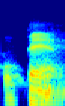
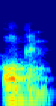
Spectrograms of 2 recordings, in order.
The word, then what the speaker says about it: open: Você não fala open, você fala open. A sílaba forte está no O, open.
